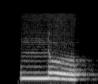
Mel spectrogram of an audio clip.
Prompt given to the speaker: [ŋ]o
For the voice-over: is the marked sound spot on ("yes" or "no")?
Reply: no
